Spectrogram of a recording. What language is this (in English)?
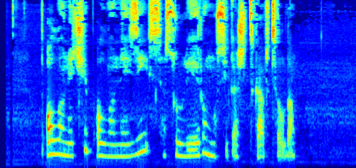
Georgian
